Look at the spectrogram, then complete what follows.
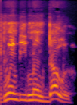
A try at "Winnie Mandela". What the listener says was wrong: Winnie. There's no D.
